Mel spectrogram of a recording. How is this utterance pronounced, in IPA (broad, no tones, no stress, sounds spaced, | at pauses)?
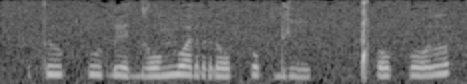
t̪ ɯ kʷʰ i ɓ e d o ŋʷ a r o k o p d i | ǃʼ o k o l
